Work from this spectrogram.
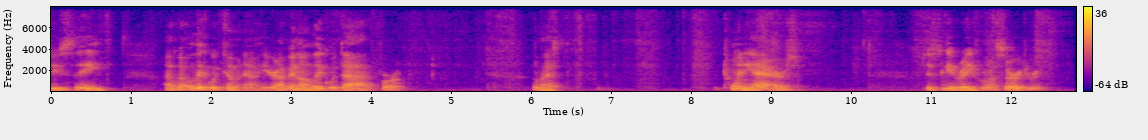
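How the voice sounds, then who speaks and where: The speech moves at a fairly slow pace with long, frequent pauses and fairly even intonation over noticeable background noise. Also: man, medium pitch for a man. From rural countryside. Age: 60s. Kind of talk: casual how-to talk to camera.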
